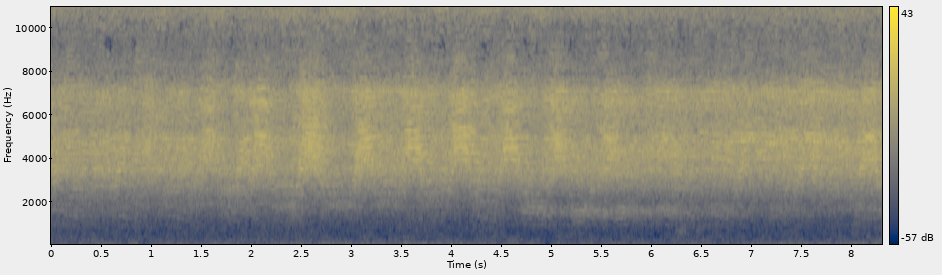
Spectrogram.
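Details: Cicada chorus heard in an apartment complex as summer ends, the last of the year: a steady sizzling drone with regular brighter pulses of loudness, about two per second in places.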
